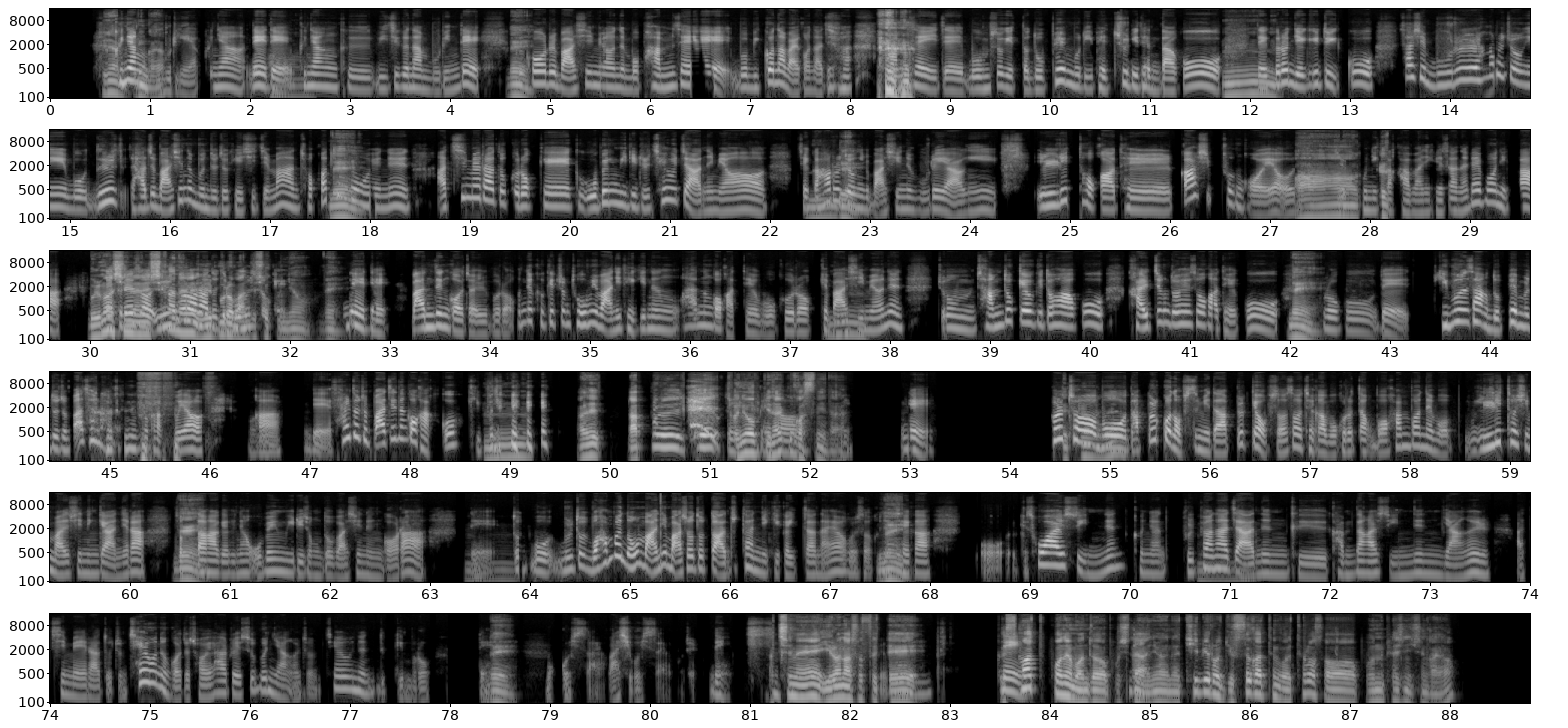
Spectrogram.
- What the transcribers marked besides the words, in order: laughing while speaking: "말거나지만"; laughing while speaking: "빠져나가는 것"; laughing while speaking: "기분에"; laugh; other background noise; laugh
- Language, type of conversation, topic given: Korean, podcast, 아침 일과는 보통 어떻게 되세요?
